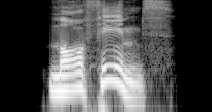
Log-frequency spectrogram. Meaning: genitive singular of Morphem
- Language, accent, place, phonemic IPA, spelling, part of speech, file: German, Germany, Berlin, /mɔʁˈfeːms/, Morphems, noun, De-Morphems.ogg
